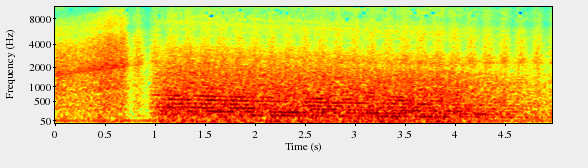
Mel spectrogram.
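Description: A magical blast roars and sizzles.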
